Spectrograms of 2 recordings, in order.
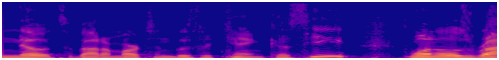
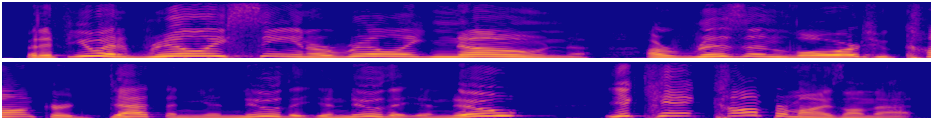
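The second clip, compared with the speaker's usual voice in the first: preaching at full force; 8 semitones higher, 6 dB louder, slower than usual. Real, not acted. Preacher building to climax.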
